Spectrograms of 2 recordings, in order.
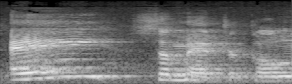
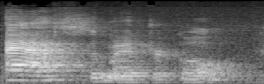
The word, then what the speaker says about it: asymmetrical: to tell me that it's a symmetrical not as symmetrical i said well it's a-s-s she said no it isn't it's a and it's a long a so i looked it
